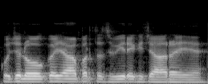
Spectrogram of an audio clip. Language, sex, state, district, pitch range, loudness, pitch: Hindi, male, Chandigarh, Chandigarh, 115-130 Hz, -15 LUFS, 125 Hz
